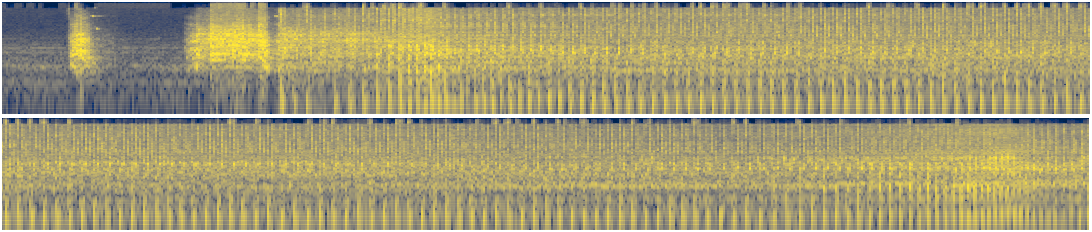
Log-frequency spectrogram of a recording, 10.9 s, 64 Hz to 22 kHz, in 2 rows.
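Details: Mio Sporty scooter with 63mm big-bore setup, after an exhaust leak between muffler and pipe was sealed with a can sleeve, two hose clamps and gasket maker: brief crank then steady, even single-cylinder idle putter, no puffing or ticking; normal idle.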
